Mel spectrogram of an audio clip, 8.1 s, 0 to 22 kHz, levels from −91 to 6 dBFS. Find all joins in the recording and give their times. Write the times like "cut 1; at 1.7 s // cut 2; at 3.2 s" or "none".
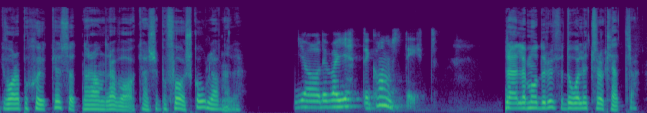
cut 1; at 6.3 s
